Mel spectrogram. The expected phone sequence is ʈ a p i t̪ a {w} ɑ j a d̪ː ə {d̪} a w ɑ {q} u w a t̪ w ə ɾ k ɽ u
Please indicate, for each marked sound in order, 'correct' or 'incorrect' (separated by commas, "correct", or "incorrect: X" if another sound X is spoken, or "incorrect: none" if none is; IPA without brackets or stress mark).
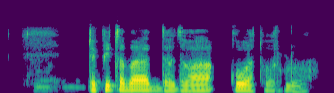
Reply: incorrect: b, correct, correct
